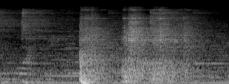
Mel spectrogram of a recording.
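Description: A loaded barbell dropped from hip height onto the gym floor after a deadlift, landing with a heavy thud about a second in and a second, smaller knock just after.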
